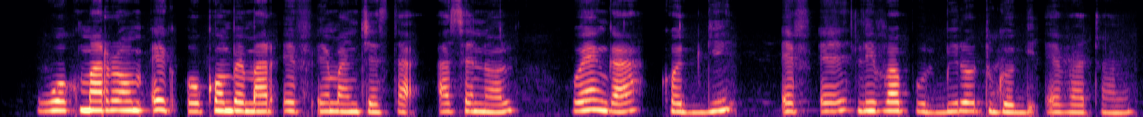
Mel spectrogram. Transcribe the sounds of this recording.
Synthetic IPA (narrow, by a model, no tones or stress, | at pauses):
wokmaɾɔmeokombemaɾɛfemant͡ʃɛstaasɛnɔl | wɛŋɡakɔd̚ɡi | ɛfelivapulbiɾotuɡoɡiʔɛvatɔn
